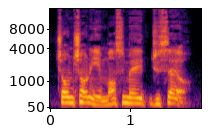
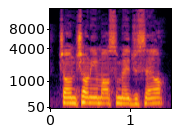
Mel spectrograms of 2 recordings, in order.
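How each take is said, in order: First: "Chonchoni, masume juseo" starting high, then coming down; polite request as statement. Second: "Chon choni mosume juseo" higher, rising at the end; questioning intonation. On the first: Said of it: "I'm making a statement in such a way". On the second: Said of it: "sounds like I'm asking a question". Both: Shown as a demonstration.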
